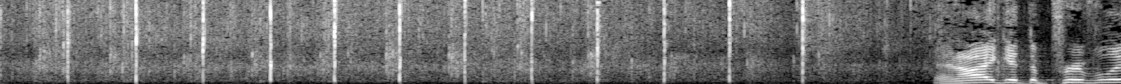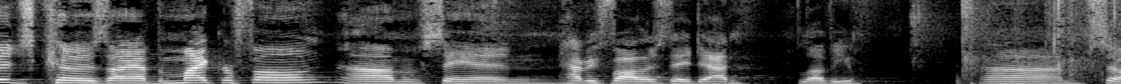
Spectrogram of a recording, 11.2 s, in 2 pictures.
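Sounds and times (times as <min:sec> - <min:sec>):
applause: 0:00.0 - 0:05.1, 0:10.4 - 0:11.2
speech: 0:04.7 - 0:11.2.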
